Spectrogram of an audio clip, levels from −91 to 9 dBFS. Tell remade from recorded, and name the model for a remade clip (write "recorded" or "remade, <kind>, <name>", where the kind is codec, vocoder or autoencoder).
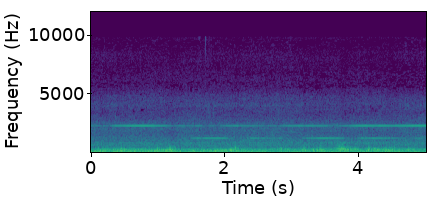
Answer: recorded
